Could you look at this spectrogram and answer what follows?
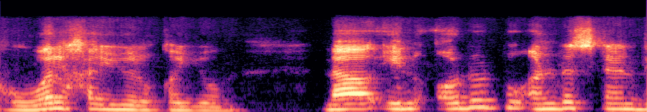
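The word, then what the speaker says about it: هو الحي القيوم: to the lam, because if you say Allahu la ilaha illa huwa al hayyul qayyum, according to the rules of tilawat and rules of recitation, it will be incorrect, and the right pronunciation will be Allahu la ilaha illa huwal hayyul qayyum.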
